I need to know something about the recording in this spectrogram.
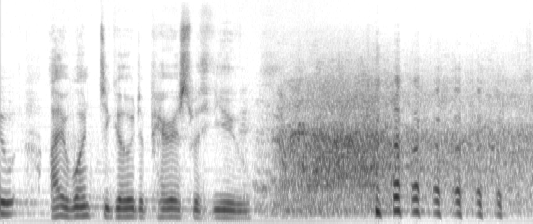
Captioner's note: audience laughing; laughs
